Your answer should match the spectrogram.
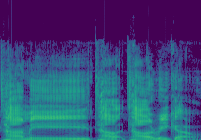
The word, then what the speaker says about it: Tommy Tallarico: And then Tommy Tallarico, right?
